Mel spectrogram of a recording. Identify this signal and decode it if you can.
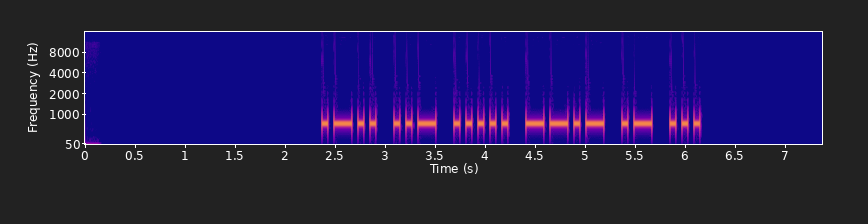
Morse code, heard as a keyed tone, about 20 wpm, 700 Hz. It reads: LU5QAS
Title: DXCC-100 Call Signs - 6 Characters - 20wpm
